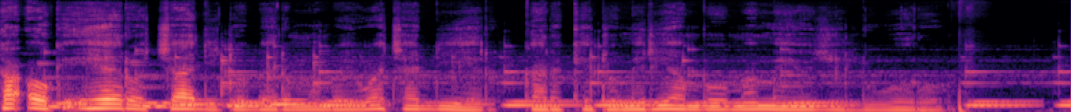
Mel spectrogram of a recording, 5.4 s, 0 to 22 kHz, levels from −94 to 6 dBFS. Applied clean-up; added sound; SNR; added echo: none; Marimba, xylophone; 6 dB; none.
